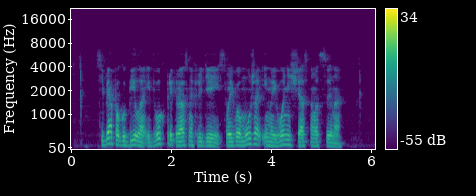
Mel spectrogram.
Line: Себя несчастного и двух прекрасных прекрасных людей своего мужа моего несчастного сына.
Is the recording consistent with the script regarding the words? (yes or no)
no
